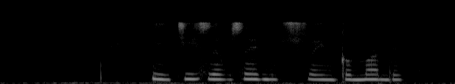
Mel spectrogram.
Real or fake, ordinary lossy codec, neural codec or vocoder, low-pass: fake; none; codec, 16 kHz in and 24 kHz out, 0.9 kbps, LongCat-Audio-Codec, four codebook decoder; 7.2 kHz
